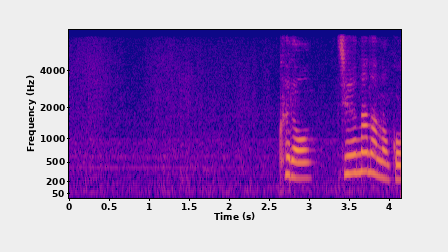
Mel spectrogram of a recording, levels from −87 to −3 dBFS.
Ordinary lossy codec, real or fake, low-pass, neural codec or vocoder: AAC, 48 kbps; real; 7.2 kHz; none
